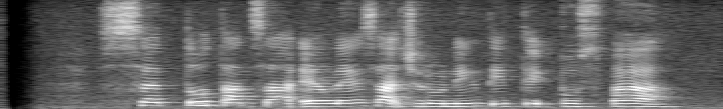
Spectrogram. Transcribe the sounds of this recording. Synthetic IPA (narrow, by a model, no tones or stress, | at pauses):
sɛt̪ut̪ansahʔelɪŋsaʔd̥ʒ̥ə̤ɾonɪŋt̪it̪ɪʔb̥uspa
